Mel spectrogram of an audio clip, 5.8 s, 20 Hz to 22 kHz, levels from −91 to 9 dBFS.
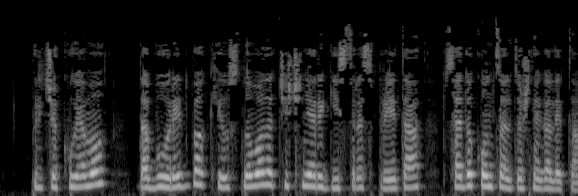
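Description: Throughout, the speech sounds dull and smeared. Nothing reaches above 15 kHz. Sibilants turn fizzy, and sustained sounds warble. This is likely AAC compression. The damage is plainly audible and fits AAC-LC at a low rate near 24 kbps, starving bands and leaving spectral holes.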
